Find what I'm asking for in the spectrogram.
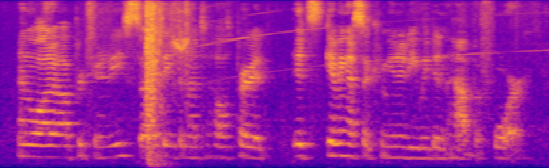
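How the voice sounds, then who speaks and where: A woman talks very fast while noticeable background noise continues behind her. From Canada, rural Manitoba. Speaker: farmer. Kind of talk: casual chat. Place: office.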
